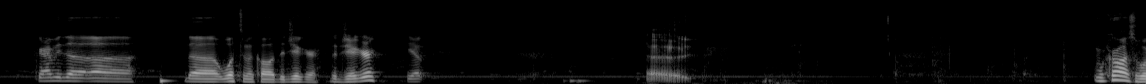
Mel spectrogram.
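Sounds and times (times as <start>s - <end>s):
speech: 0.4s - 4.4s, 6.5s - 7.0s, 11.0s - 11.4s
throaty burp: 6.4s - 7.3s.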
